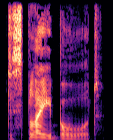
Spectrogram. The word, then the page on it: display board: British English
